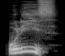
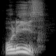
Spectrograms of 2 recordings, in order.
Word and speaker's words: Olise: Emokal, Olis, wird er ausgesprochen. Olise war Akzent Graf drauf auf dem E. Also beide deiner Vorschläge Popo, wozu du ja nichts kannst. Ulis.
